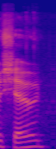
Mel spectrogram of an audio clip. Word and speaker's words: Michonne: So, Axel um Michonne or as Chris Hardwick would say it, Michon. That's how Chris Hardwick first pronounced.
